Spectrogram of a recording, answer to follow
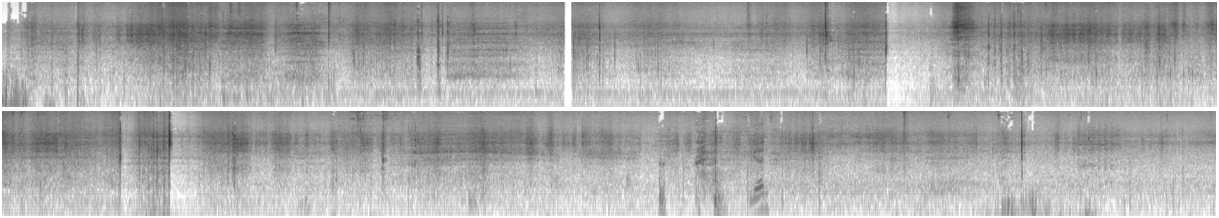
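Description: Rustling and handling noise on a body-worn camera as the officer moves about the patrol car, with indistinct voices in the background and a few sharp knocks.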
